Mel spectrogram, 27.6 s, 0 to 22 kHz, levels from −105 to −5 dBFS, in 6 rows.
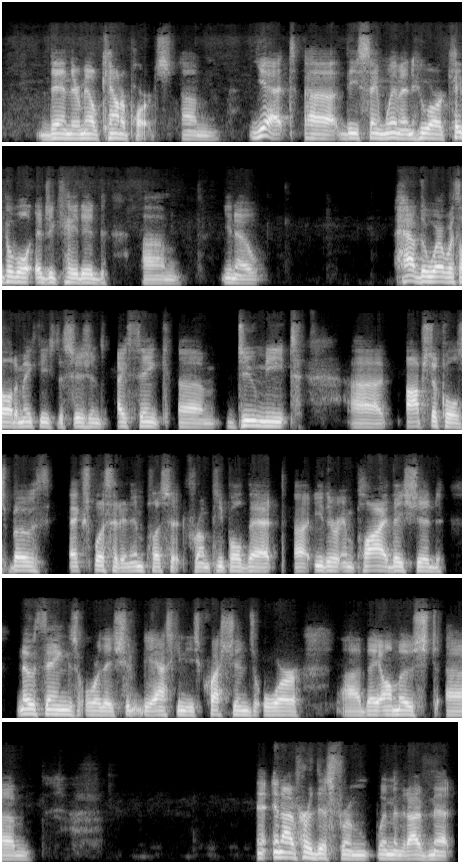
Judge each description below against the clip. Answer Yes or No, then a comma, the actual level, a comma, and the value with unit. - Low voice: Yes, low, 115 Hz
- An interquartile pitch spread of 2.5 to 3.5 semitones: Yes, average, 2.9 semitones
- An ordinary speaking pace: Yes, average, 145 wpm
